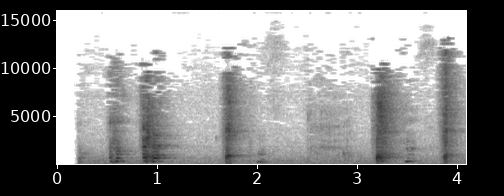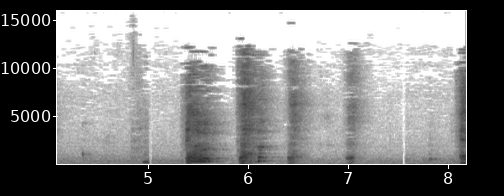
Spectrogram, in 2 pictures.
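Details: About a dozen short, dry coughs in quick succession with brief pauses: a persistent, unstoppable coughing bout.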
